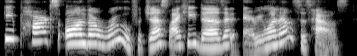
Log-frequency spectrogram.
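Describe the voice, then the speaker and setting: A woman voicing a gentle mother in a picture book, patiently explaining and soothing. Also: on the high side, big pitch swings, measured pace, pitched above the performer's own voice. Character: gentle, reassuring mother explaining magic to her daughter.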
